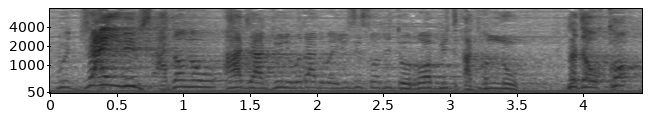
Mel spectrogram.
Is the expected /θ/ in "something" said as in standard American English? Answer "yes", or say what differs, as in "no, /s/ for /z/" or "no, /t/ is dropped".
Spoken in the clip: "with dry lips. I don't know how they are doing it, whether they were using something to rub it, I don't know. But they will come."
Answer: no, /t/ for /θ/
